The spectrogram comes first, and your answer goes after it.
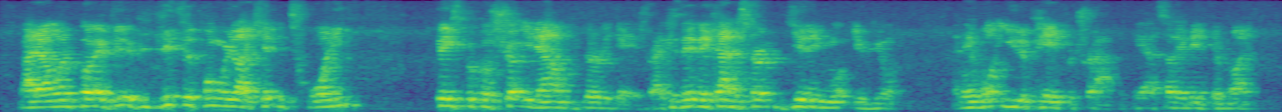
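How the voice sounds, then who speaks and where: Talking very fast with an American accent, a man uses a high pitch, an animated tone, ordinary pitch variation, and big swings in loudness over noticeable background noise. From Michigan. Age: 30s. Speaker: real estate team leader. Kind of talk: interview. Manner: casual and animated.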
